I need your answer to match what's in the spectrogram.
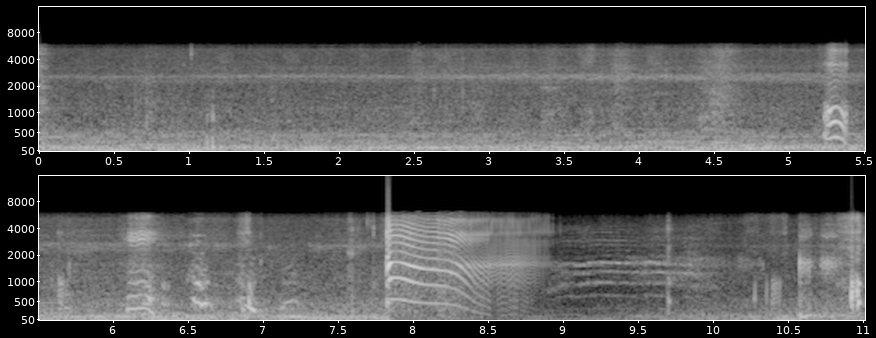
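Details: Baby during a nappy change: fussing builds into a loud, high-pitched wailing cry near the end, with adult talk and faint music behind; infant cry.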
